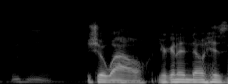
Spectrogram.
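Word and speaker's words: João: Man, Joao.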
